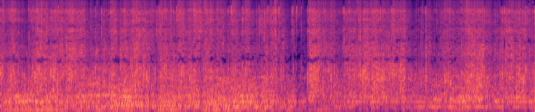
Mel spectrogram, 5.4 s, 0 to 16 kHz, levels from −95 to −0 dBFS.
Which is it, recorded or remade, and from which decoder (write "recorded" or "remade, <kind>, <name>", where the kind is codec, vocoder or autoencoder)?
recorded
